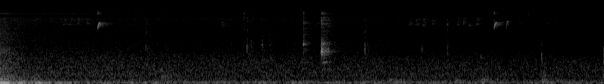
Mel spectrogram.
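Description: Outdoor ambience with a few faint, short, high bird chirps. It opens with a loud low thump on the microphone, followed by a brief low rumble.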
